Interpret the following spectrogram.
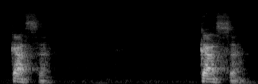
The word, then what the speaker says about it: casa: Casa, casa. Si ustedes leen casa, podrán notar que el acento está marcado en la penúltima sílaba, en K.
